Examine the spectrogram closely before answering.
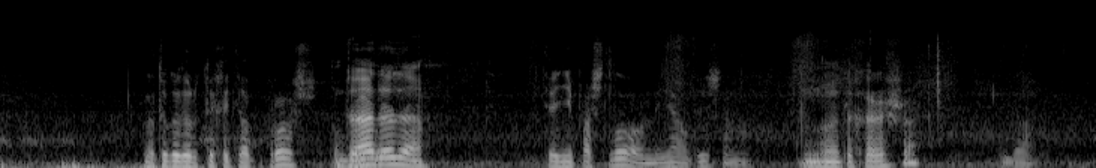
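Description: A middle-aged man talks animatedly close by.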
